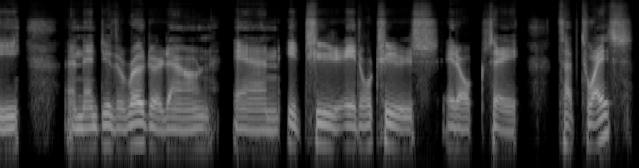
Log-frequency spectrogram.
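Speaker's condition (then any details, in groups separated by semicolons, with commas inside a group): Cerebral palsy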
